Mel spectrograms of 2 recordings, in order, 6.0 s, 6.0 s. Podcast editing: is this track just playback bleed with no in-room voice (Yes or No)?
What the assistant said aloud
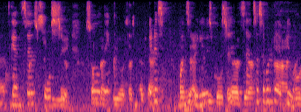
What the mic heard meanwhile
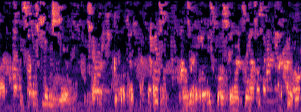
No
